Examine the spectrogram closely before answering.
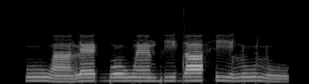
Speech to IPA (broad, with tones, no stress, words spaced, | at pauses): u˧wã˨lɛ˧ɡ͡bo˧ wɛ̃˧ bi˧da˦hi˦˨ lu˧lu˨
